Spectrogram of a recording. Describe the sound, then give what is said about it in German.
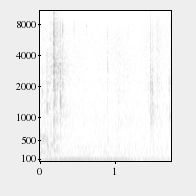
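A few short plastic clicks and taps as a new, flat S keycap is pushed onto a computer keyboard, with a steady low hum underneath and no talking. “Dann packen wir das neue S rein. Das ist schön flach auch.”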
